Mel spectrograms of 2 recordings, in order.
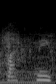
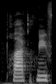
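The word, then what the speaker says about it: Plaikni: Plaquemine Falls Or Trail. Plaquemine. Well, it's N-I, not I-N-I. I think I was saying it wrong.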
